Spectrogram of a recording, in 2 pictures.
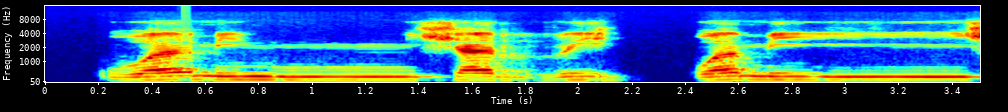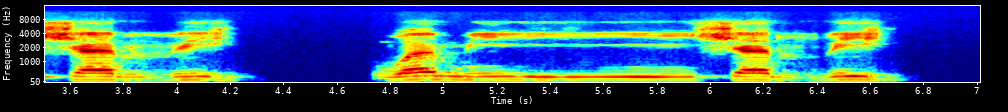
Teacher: Ketika membaca wa min syarri akan kerasa gitu bahwa dengungnya itu bertempat di tengah lidah nempel ke tengah langit-langit atas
